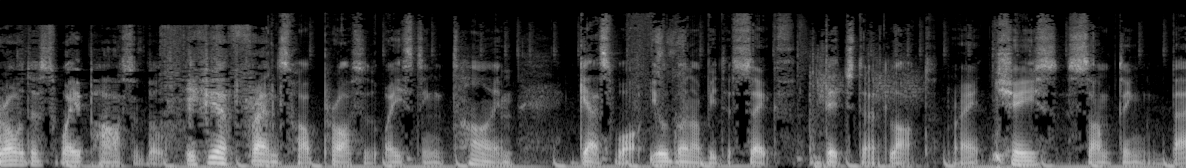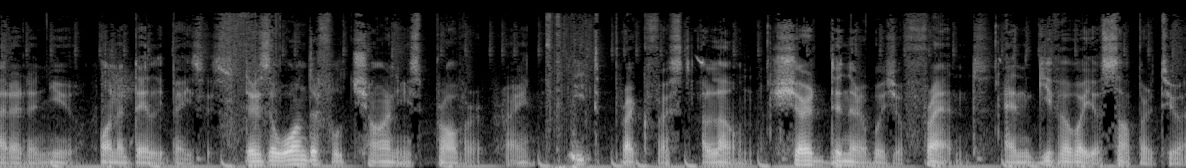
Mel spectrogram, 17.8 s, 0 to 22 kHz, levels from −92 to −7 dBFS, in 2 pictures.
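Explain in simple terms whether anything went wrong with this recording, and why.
For the first 2 seconds, the sound is dull and smeared, with the crisp top end missing or replaced by a thin, artificial sizzle. At 2.0 s it suddenly becomes clearer and fuller. This is an adaptive stream starting at a low bitrate: the player began with a cheap, heavily squeezed version so playback could start quickly, then switched to a better one once it had measured the connection. Unlike a dropout or stutter, the change happens without any gap or silence.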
